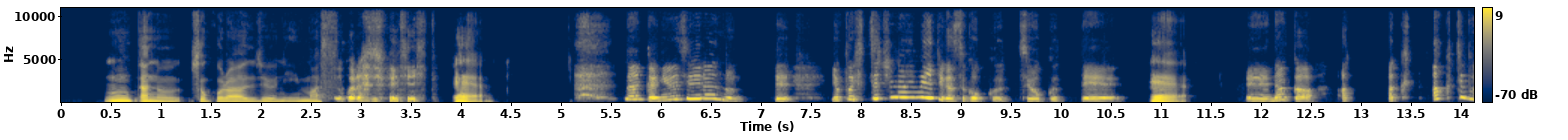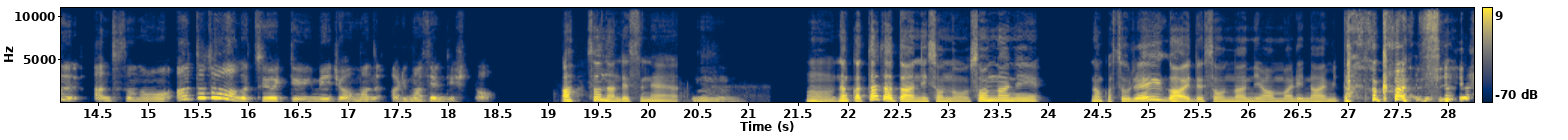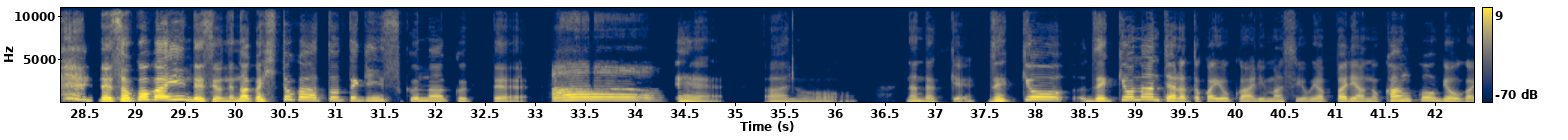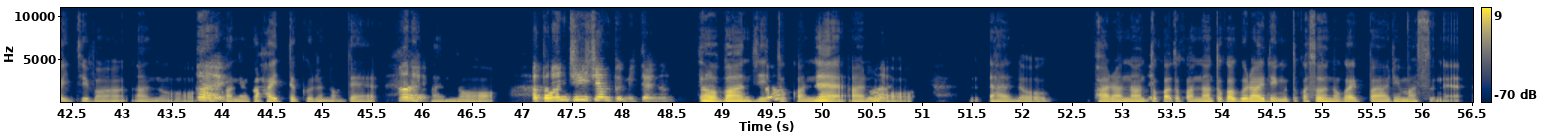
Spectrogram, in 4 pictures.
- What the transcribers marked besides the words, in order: laughing while speaking: "そこら中に"; tapping; other background noise; laughing while speaking: "ないみたいな感じ"; laugh; unintelligible speech
- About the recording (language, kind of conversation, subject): Japanese, unstructured, 旅行で訪れてみたい国や場所はありますか？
